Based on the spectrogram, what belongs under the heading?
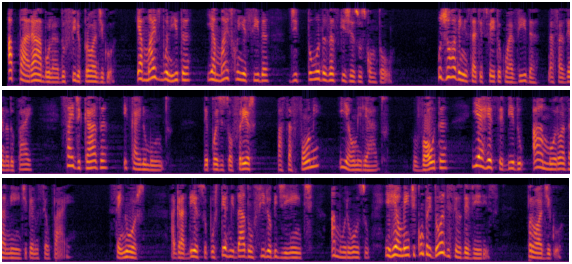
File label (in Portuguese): Aniversário Feminino, Telemensagens; Aniversário Filho Feminino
